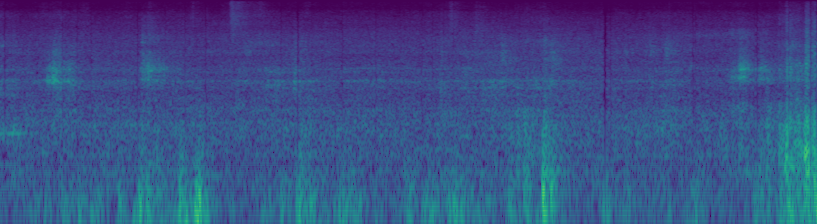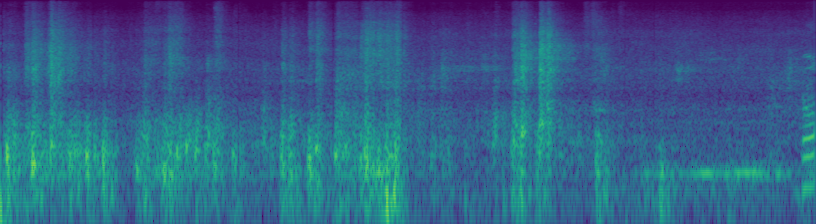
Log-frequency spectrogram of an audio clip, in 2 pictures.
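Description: A train runs through a railway station without stopping, with a steady rumble at first, then louder clattering wheel beats and bursts of rattling as it passes the platform.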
